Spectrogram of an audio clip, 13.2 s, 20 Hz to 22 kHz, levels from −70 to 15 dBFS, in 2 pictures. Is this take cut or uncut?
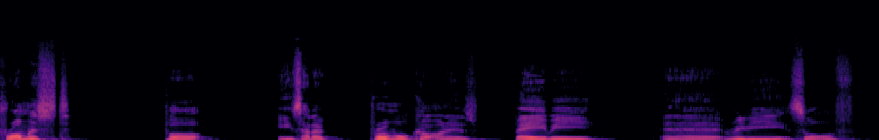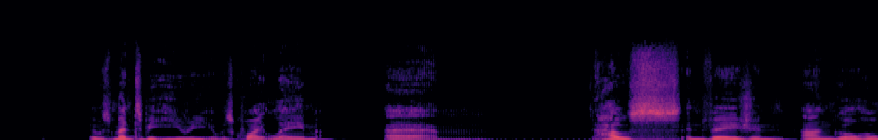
uncut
